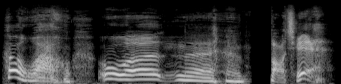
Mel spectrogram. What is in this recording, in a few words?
Male Human Sorry, zh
